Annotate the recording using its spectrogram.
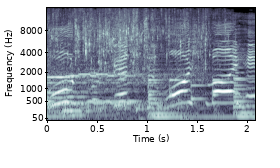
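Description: Children's song: a voice singing over backing music.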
